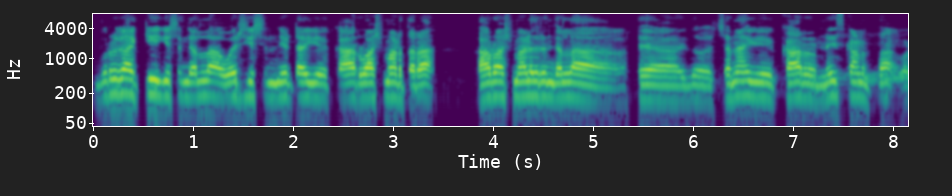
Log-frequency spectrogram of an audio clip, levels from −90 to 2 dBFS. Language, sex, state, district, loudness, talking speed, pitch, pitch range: Kannada, male, Karnataka, Raichur, -17 LUFS, 75 wpm, 165 Hz, 155-170 Hz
